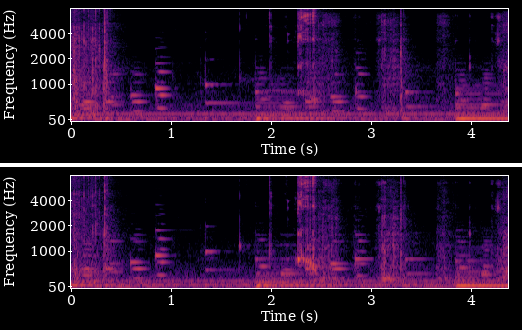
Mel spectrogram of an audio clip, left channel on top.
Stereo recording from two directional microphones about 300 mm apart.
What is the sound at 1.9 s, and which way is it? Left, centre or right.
Music, centre.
